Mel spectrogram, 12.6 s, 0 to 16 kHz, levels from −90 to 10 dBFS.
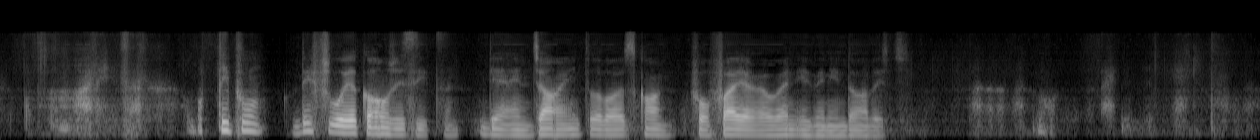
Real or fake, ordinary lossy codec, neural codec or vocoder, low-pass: fake; none; codec, 16 kHz, 0.3 kbps, FocalCodec; 7.2 kHz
